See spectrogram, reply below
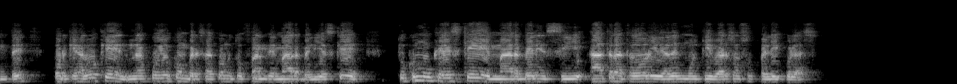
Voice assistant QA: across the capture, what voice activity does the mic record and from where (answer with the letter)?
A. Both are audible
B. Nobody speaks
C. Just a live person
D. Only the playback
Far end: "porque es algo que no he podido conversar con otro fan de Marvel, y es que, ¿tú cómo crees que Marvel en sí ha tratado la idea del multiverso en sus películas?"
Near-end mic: A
